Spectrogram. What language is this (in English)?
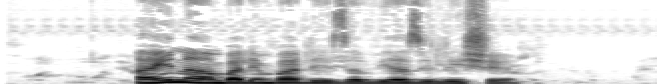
Swahili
